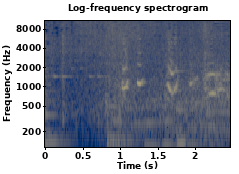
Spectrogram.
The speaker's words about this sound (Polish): Słonie zaczęły wydawać dziwne dźwięki. Słyszycie?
